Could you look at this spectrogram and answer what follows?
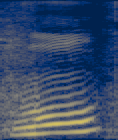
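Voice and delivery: मू stretched long and slow on the long ऊ; drawn-out vowel. Shown as a demonstration. Teacher showing the long ऊ matra, stretched slowly. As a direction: hold the ऊ in मू to show the matra. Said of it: "मूली".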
